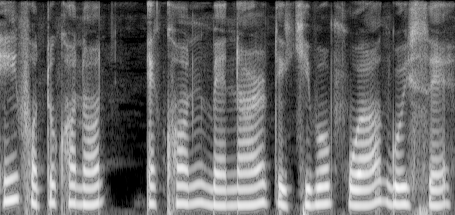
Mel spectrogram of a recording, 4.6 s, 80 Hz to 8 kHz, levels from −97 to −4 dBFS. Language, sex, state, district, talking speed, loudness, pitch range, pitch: Assamese, female, Assam, Sonitpur, 105 wpm, -16 LUFS, 220-245 Hz, 235 Hz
